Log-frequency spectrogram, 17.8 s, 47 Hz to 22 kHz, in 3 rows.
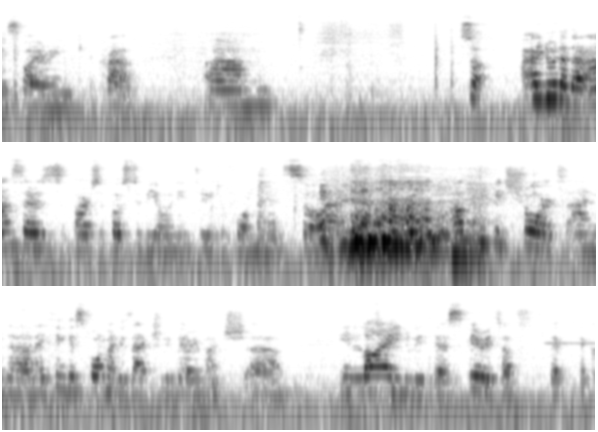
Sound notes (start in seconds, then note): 9.2 audience laughter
